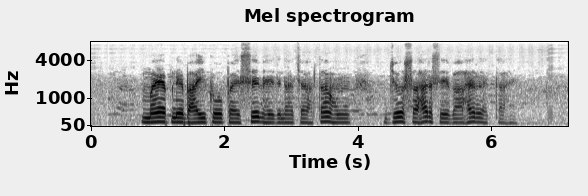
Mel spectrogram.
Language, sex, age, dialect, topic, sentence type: Hindi, male, 18-24, Kanauji Braj Bhasha, banking, statement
